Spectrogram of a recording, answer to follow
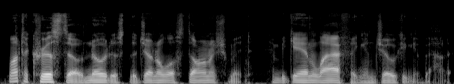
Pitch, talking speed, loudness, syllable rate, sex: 90 Hz, 170 wpm, -21 LUFS, 6.3 syllables/s, male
